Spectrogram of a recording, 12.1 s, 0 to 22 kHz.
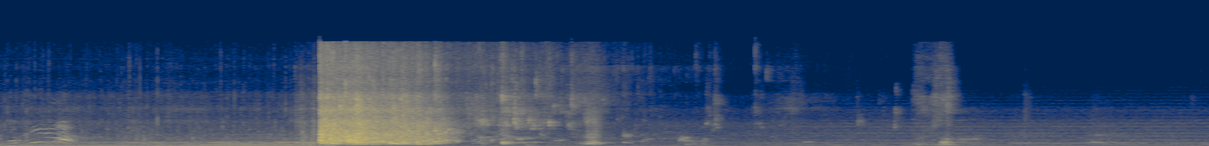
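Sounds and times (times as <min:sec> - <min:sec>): water dripping: 0:00.0 - 0:07.8
bathwater splashing: 0:02.9 - 0:07.4.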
